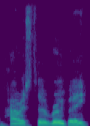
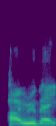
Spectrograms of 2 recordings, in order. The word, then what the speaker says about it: Paris-Roubaix: Are you riding Paris to Rowe? Is that how you say it? Paris-Roubaix, yeah, I am.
